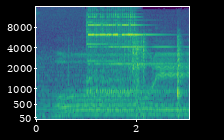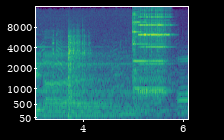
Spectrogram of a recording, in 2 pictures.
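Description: A telephone bell rings in bright, metallic bursts, with a pause between rings, over a sustained tonal musical background. No one speaks.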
